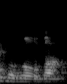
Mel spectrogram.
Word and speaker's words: जोजोबा: तो ये जो स्क्रब है हमारा, ये स्क्रब क्या है, इसके अंदर डले हुए हैं जोजोबा ऑयल। जोजोबा वैसे लिखा होता है, वैसे उसकी प्रोनाउंसिएशन राइट है जोजोबा।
